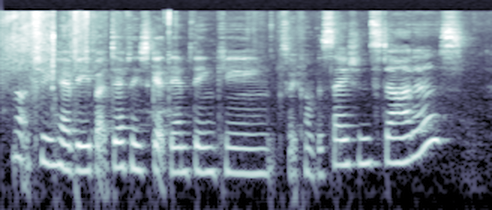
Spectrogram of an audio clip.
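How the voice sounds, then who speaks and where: A woman at a medium pitch and moderate pace, with ordinary pitch variation and noticeable background noise. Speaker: homeschooling parent reviewing books. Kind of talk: casual book flip-through review.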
